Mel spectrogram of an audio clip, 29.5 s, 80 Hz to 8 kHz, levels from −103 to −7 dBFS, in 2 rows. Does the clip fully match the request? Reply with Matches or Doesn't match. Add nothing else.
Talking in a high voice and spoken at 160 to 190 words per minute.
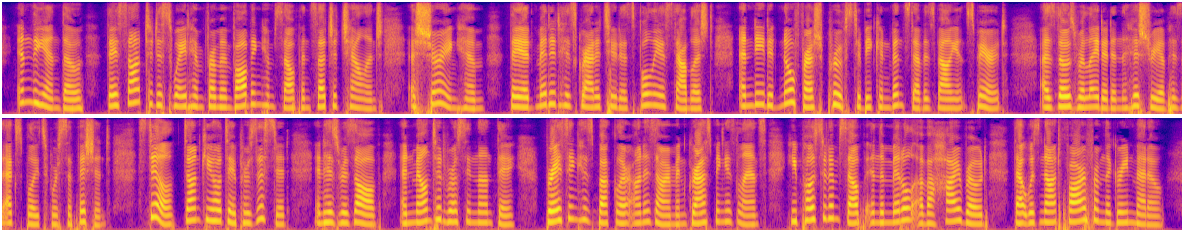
Matches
